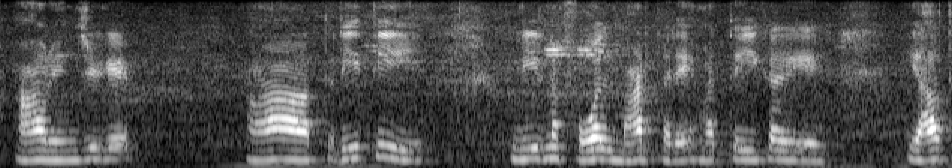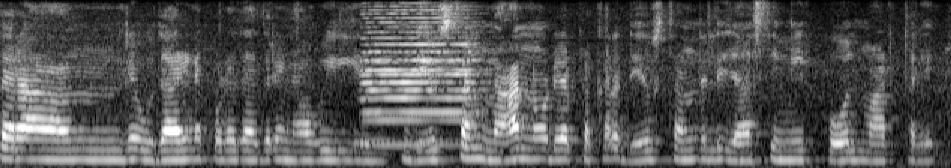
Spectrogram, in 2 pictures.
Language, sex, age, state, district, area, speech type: Kannada, female, 30-45, Karnataka, Hassan, urban, spontaneous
